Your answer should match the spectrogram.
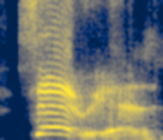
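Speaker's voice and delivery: high, very loud shout of a name; full-volume in-character holler. Acted. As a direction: yell it at the top of your voice. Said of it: "Full volume".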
